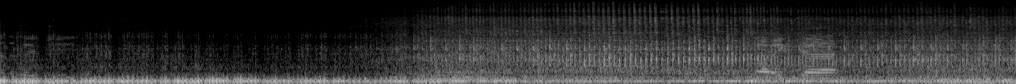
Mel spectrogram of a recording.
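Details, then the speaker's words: Compound twin-turbo project car after the split wastegate pipe was fixed with a welded-in braided flexi section and everything refitted, first start. Steady, even low idle rumble with no puffing from the pipework; runs well, only a small exhaust blow at the side exit. "Right, there you go. All back up and running like a champ."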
